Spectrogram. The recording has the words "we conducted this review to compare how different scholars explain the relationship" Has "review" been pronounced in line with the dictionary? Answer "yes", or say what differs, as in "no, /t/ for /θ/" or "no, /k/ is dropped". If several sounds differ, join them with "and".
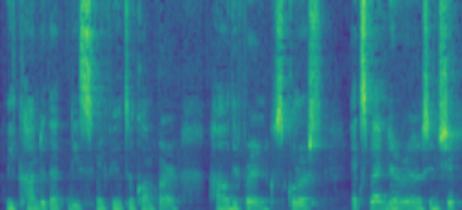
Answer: no, /w/ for /ɹ/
